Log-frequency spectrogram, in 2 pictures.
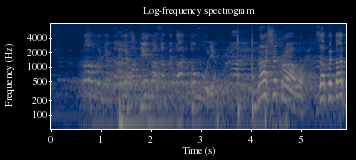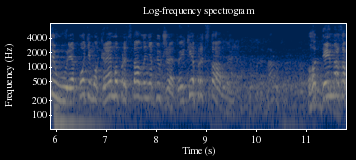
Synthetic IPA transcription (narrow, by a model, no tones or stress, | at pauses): st̪ɑwlˠenʲːɐkˠɦɔd̪ɪnɐzɐpɪt̪ɑnʲd̪ɔuɾʲɐ̰d̪ʊnɑʃɛpɾɑʋɔzɐpɪt̪ɑt̪ɪuɾʲɐd̪̚pɔtʲimɔkɾɛmɔpɾɪt̪st̪ɑwlˠe̞nʲːɐbʲud͡ʒɛt̪ʊjɐkɛɛpɾɪt̪st̪ɑwlˠḛnʲːɐ̰ | ɦɔd̪ɪnɐzɐ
